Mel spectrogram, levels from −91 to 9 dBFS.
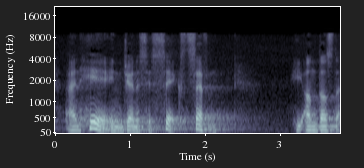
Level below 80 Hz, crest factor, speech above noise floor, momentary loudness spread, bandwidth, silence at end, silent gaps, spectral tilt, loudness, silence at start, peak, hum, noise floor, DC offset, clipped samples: -58 dBFS; 18 dB; 36 dB; 15 LU; 9.4 kHz; 0 s; none; -7 dB/octave; -25 LUFS; 0.15 s; -8 dBFS; none; -60 dBFS; under 0.1%; under 0.1%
